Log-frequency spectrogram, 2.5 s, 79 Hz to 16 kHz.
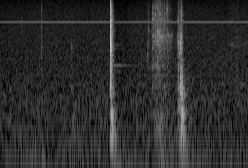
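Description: Mazda 5 ignition key being turned to off: a sharp click, a short soft scrape, then a second click about two-thirds of a second after the first.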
